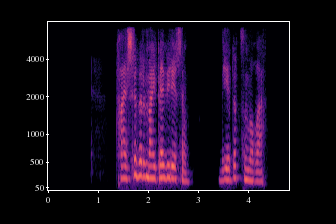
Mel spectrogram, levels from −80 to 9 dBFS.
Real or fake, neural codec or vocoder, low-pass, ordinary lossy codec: fake; codec, 24 kHz, 1.5 kbps, HILCodec; 7.2 kHz; AAC, 32 kbps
